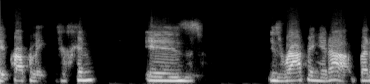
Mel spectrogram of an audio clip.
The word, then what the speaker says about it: Jürgen: Sutherland, and then Jürgen Appelo, say it properly, Jürgen, is wrapping it up.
